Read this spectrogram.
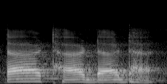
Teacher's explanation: ट वर्ग का जो उच्चारण स्थान होगा मूर्धा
